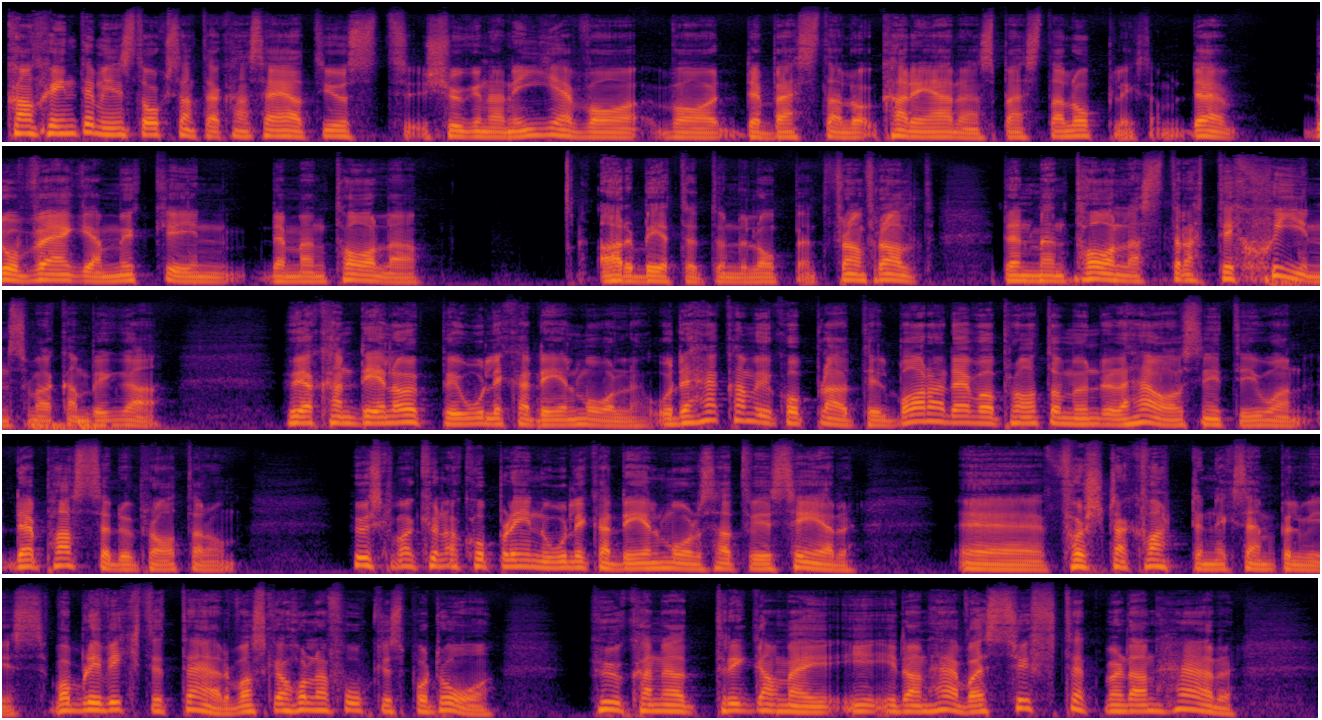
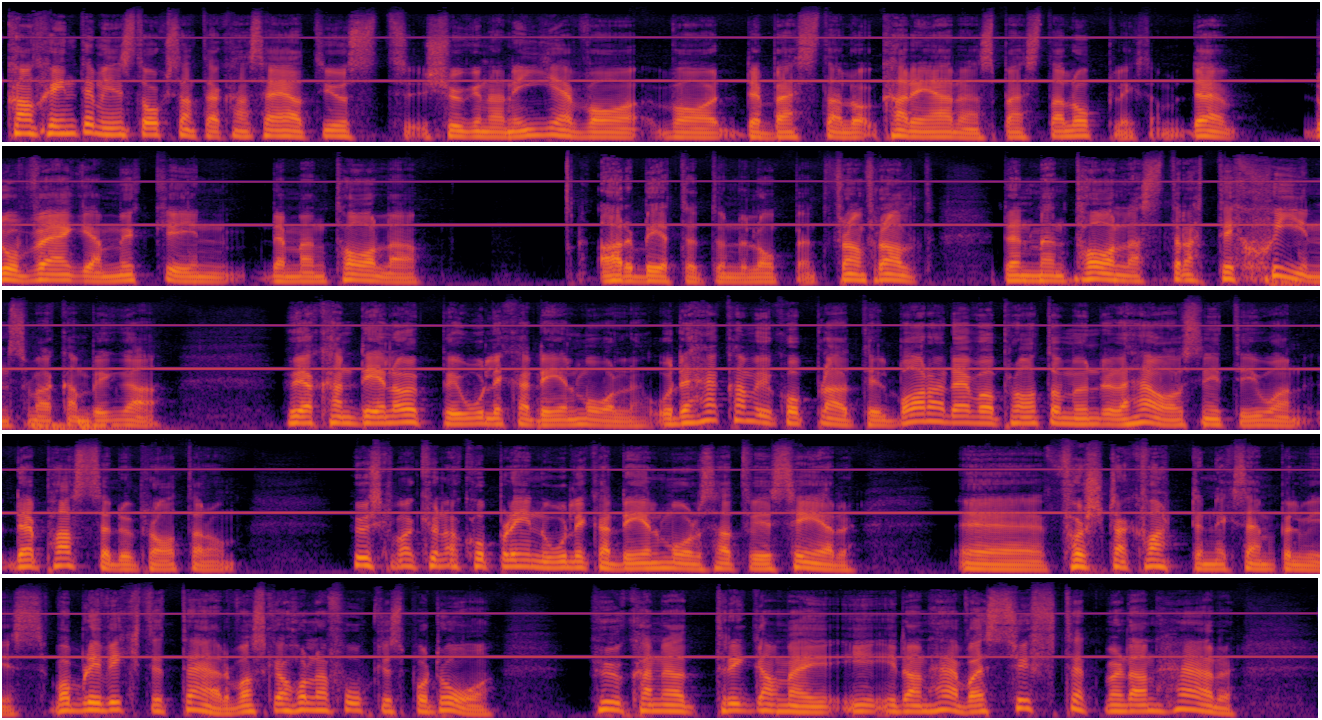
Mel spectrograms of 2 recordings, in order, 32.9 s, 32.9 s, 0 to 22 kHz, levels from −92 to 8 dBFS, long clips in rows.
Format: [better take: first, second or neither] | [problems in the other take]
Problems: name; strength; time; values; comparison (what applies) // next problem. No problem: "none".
first | high-pitched whine; noticeable; throughout; 2.5 kHz, 15 dB below the speech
